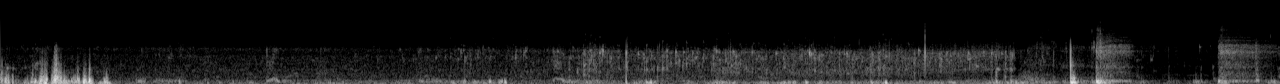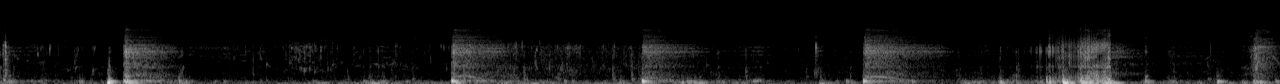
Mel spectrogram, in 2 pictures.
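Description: Muffled rush of water over an underwater action camera while freediving. After surfacing, a run of short, loud breaths or gasps about every one to two seconds as the freediver recovers.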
